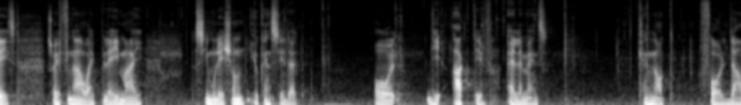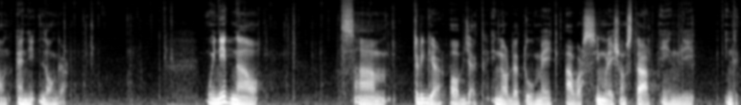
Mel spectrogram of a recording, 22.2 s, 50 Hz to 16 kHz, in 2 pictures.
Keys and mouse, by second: 0.8 space, 3.6 space, 3.8 middle click, 4.8 KP_1, 5.9 KP_3, 6.9 shift+middle click, 7.5 drag, 8.0 click, 8.4 space, 9.5 space, 11.1 middle click, 12.2 shift+middle click, 12.5 middle click, 13.5 KP_3, 15.2 shift+middle click, 16.0 shift+middle click, 16.7 shift+middle click.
